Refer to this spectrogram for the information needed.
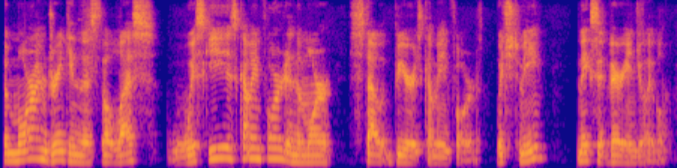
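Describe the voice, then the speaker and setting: A man's voice: medium pitch, moderate pace. A man hosting a casual whiskey review, talking in a loose, folksy, rambling way. He sounds a little tipsy, and he is short of breath from a lingering cold. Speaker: whiskey reviewer, channel host. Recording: dull lo-fi recording.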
